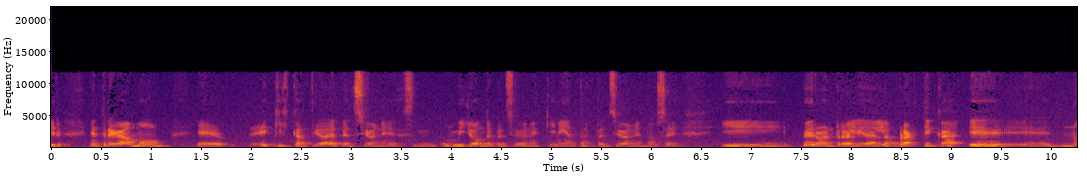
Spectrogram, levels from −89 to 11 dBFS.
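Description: Nothing stood out on listening to this speech clip, apart from a faint room noise sitting about 26 dB below the voice.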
